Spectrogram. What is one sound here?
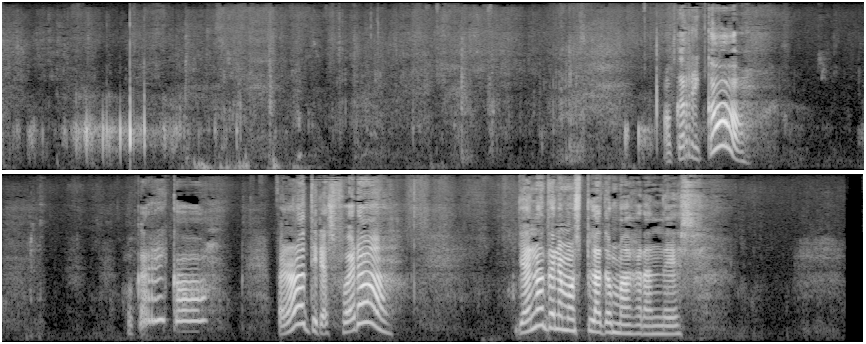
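A horse munches and crunches dry feed close by.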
